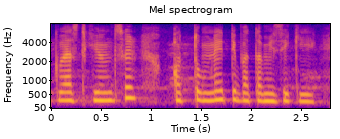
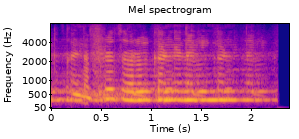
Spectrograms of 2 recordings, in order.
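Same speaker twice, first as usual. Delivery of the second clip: ordinary talk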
